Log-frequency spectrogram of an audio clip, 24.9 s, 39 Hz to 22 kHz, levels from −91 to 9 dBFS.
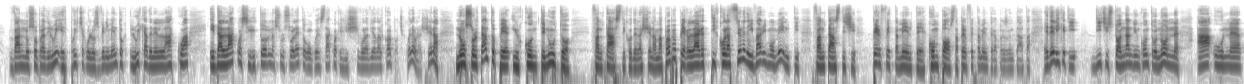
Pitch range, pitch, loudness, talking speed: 145-175 Hz, 155 Hz, -28 LUFS, 155 wpm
